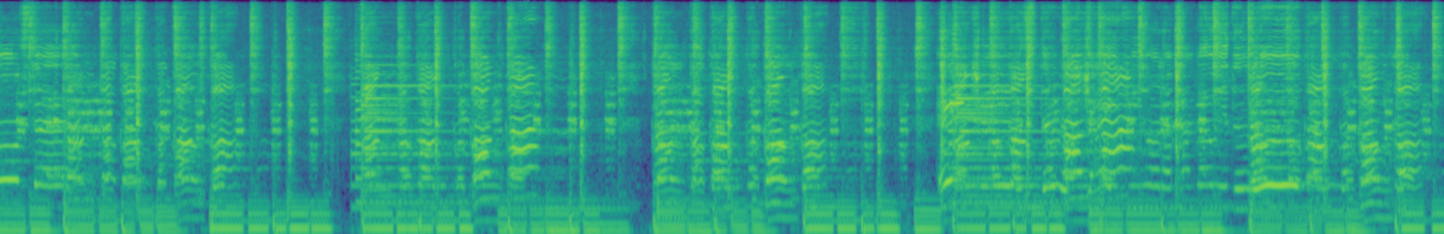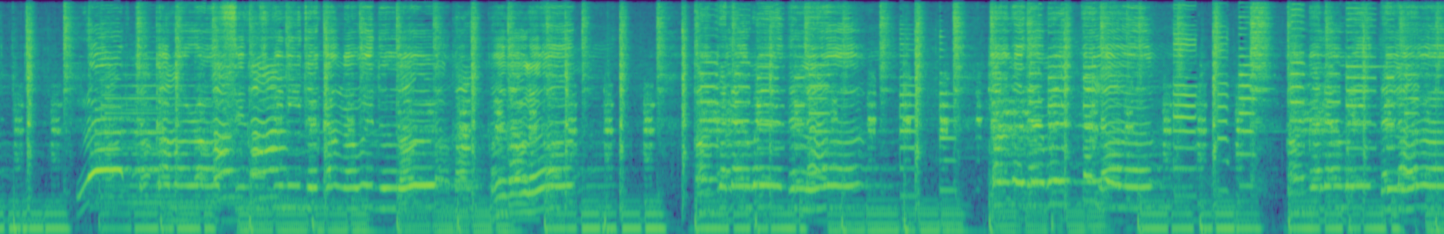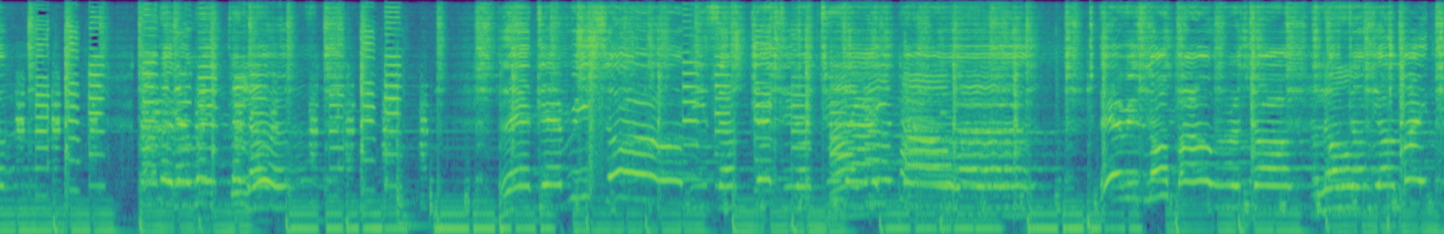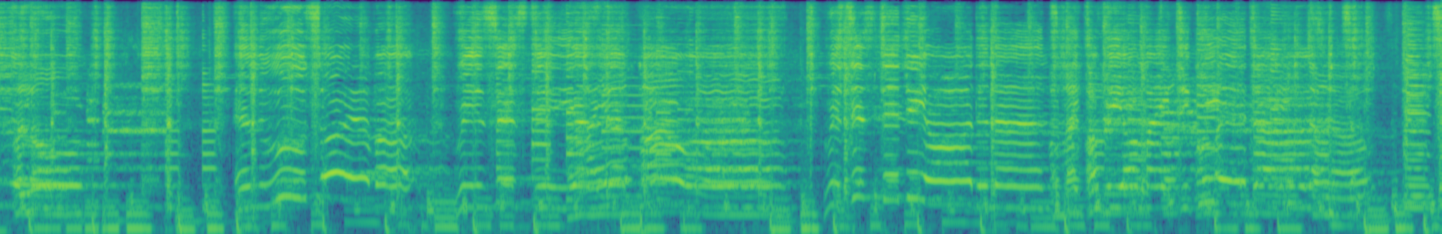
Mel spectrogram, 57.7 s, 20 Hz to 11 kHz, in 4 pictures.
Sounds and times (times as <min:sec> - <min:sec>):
Funk: 0:00.0 - 0:57.7
Ska: 0:00.0 - 0:57.7
Soul music: 0:00.0 - 0:57.7.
